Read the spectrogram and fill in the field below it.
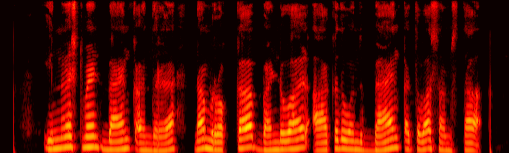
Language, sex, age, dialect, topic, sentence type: Kannada, female, 25-30, Northeastern, banking, statement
